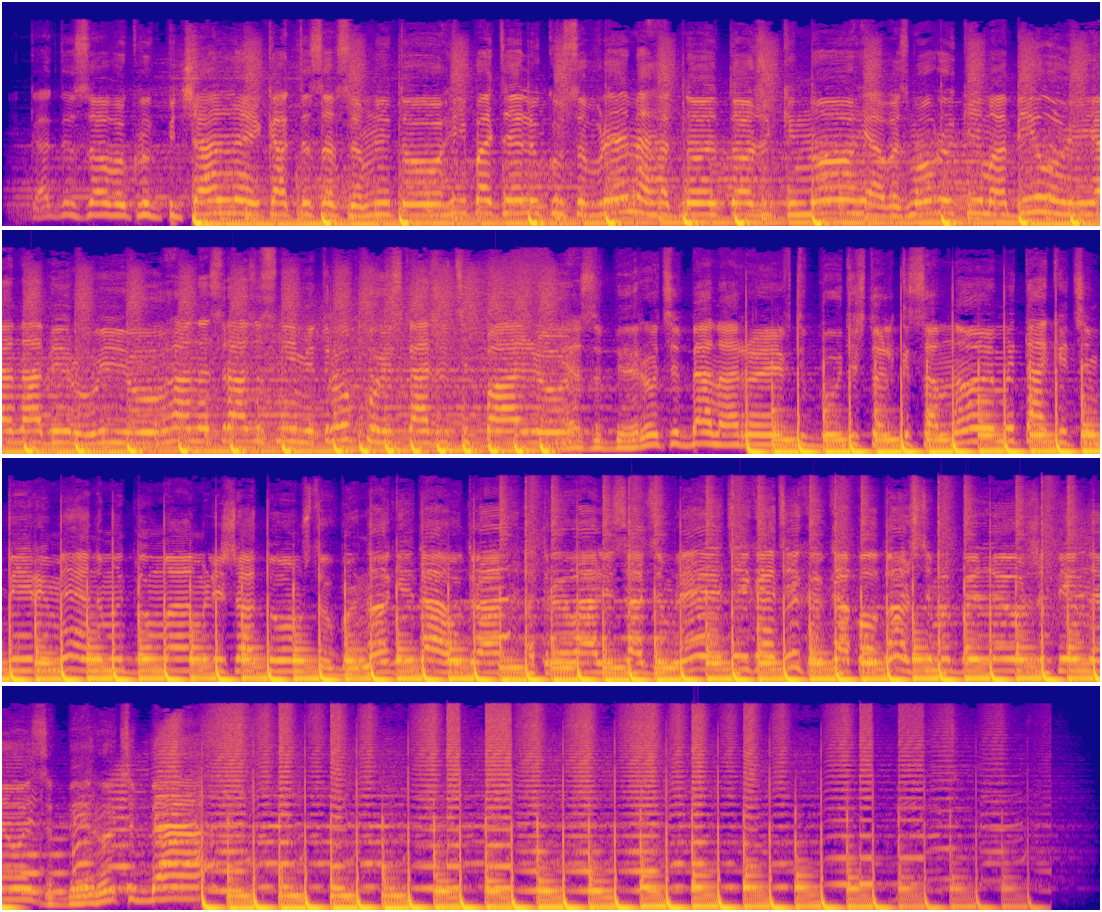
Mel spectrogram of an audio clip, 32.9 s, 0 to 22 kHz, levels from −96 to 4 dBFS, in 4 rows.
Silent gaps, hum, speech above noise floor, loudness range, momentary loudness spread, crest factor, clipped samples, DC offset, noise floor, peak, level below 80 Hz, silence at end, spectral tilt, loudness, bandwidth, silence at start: none; none; 22 dB; 3 LU; 7 LU; 10 dB; under 0.1%; under 0.1%; -32 dBFS; 0 dBFS; -12 dBFS; 0.4 s; -6 dB/octave; -12 LUFS; 16 kHz; 0.25 s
